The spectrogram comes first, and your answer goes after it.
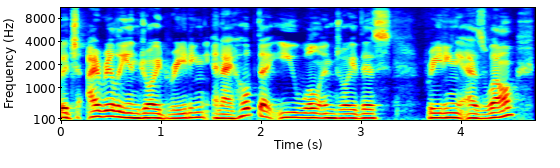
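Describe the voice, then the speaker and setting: A man with a plain, everyday voice speaks at a medium pitch and a moderate pace. His pitch varies in an ordinary way and his loudness stays very even. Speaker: storyteller reading aloud to children. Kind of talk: casual talk to camera.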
